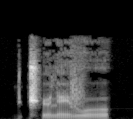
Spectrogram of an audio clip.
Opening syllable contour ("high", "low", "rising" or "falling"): low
